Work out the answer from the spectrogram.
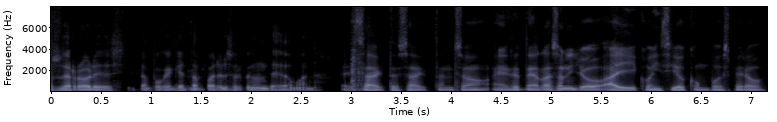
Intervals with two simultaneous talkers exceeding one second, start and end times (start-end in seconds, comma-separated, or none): none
